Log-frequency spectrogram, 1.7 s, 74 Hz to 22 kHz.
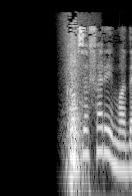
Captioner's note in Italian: FX - Whoosh - 03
